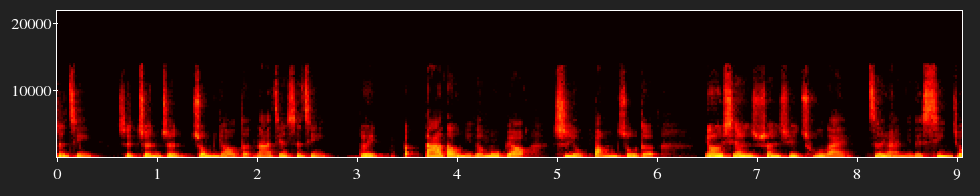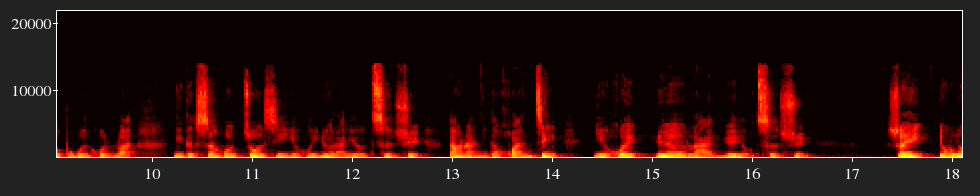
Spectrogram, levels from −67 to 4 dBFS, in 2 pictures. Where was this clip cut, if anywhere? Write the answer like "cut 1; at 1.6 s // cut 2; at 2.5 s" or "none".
none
